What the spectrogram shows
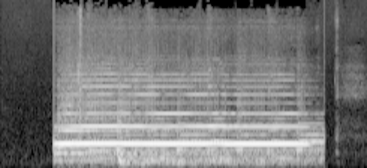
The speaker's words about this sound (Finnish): Ja miten, mistä, siinähän on tuntiaikaa valmistautuu, eli sitten se simpukan, konchin ääni kuuluu vaimeesti, joka kuulostaa tältä.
